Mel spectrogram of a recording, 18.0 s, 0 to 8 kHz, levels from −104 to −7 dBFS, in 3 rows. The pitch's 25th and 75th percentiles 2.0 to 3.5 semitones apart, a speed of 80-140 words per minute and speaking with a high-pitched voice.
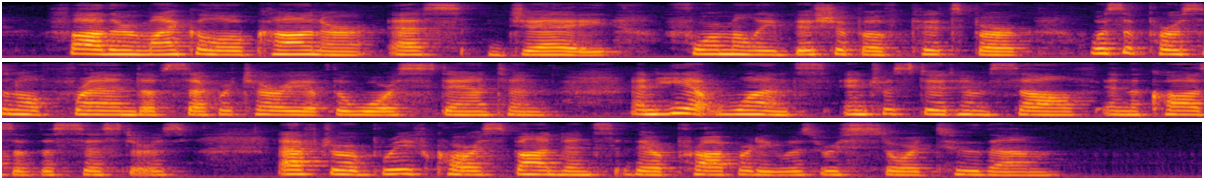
Yes: narrow, 2.4 semitones; slow, 135 wpm; high, 200 Hz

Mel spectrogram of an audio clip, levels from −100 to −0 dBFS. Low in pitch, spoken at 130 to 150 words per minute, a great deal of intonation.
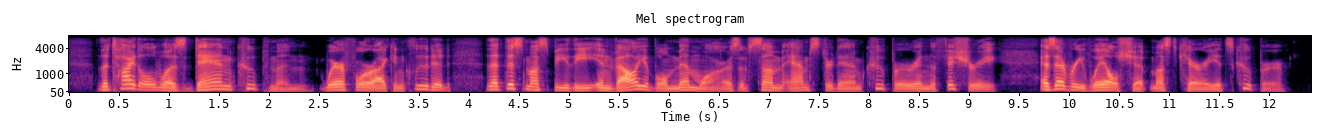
Yes: low, 130 Hz; average, 145 wpm; wide, 6.0 semitones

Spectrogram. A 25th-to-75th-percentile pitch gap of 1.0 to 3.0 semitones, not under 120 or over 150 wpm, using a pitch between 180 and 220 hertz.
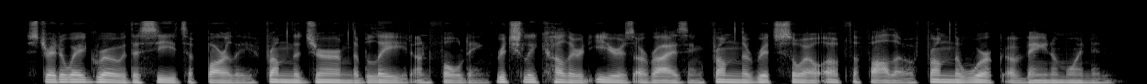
No: narrow, 2.5 semitones; average, 145 wpm; very low, 95 Hz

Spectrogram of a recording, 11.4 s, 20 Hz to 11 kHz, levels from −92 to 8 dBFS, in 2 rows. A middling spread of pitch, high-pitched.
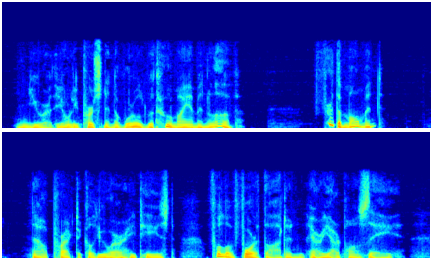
No: average, 3.7 semitones; low, 115 Hz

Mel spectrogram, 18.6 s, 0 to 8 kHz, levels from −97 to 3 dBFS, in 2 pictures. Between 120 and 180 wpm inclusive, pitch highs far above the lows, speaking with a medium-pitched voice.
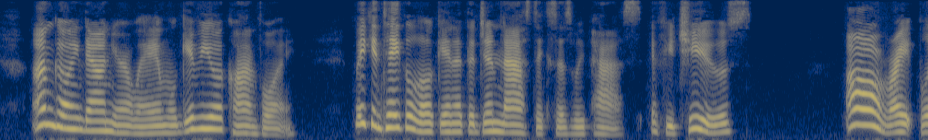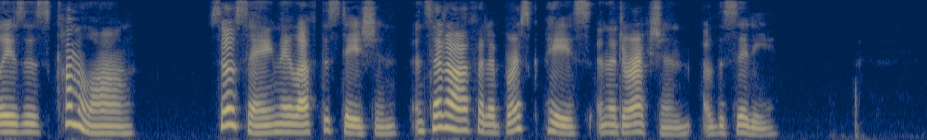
Yes: average, 160 wpm; wide, 6.2 semitones; medium, 175 Hz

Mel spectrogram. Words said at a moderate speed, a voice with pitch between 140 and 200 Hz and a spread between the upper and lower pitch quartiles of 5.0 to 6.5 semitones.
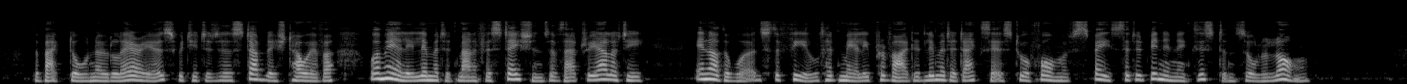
No: average, 165 wpm; medium, 185 Hz; average, 3.6 semitones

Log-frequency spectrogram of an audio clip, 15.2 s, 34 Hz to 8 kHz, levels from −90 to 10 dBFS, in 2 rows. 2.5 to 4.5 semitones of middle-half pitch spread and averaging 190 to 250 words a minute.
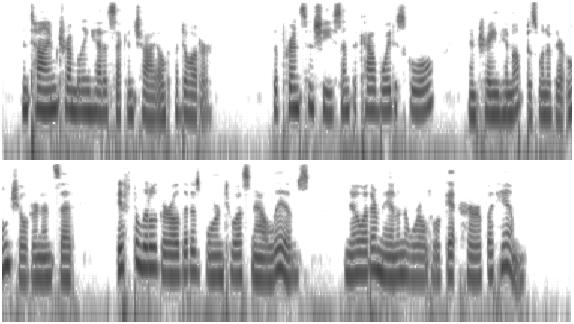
Yes: average, 3.0 semitones; fast, 205 wpm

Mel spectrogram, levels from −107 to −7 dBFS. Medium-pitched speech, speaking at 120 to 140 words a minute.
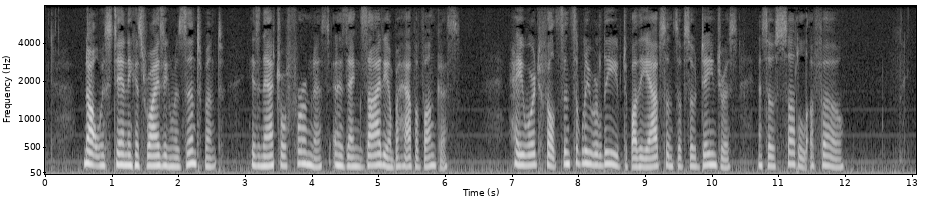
Yes: medium, 175 Hz; slow, 135 wpm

